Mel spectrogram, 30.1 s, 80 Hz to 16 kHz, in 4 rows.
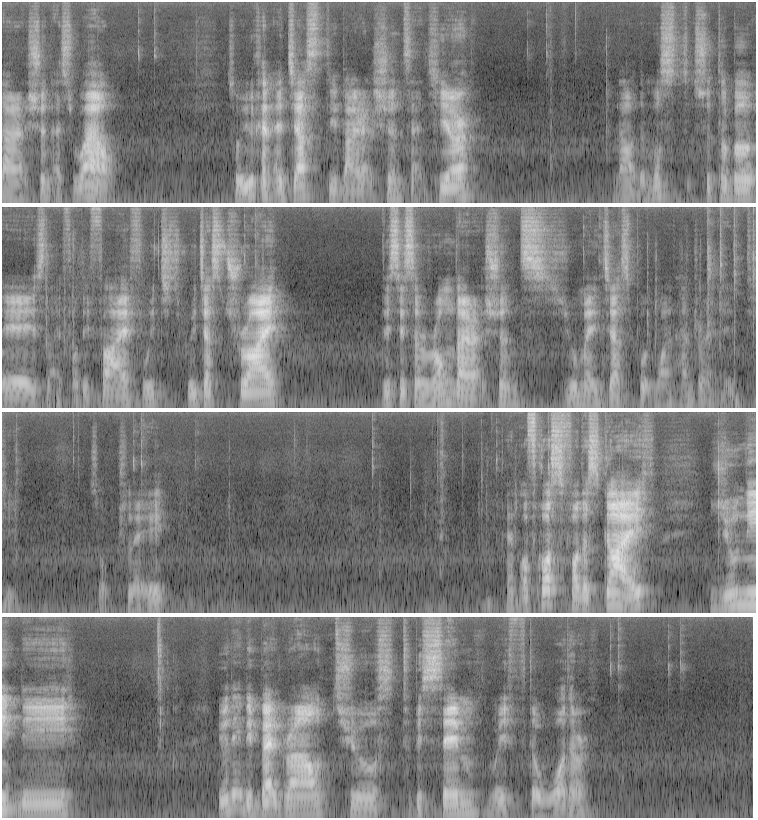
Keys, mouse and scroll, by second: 7.7-8.5 typing, 9.1 Return, 10.0-14.1 drag, 13.8-15.1 typing, 16.5 click, 17.0-20.0 typing, 18.8 click, 19.6-20.0 shift+middle drag, 20.7-25.8 drag, 28.9 click.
